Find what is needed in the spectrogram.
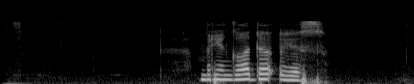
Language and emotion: Russian, neutral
